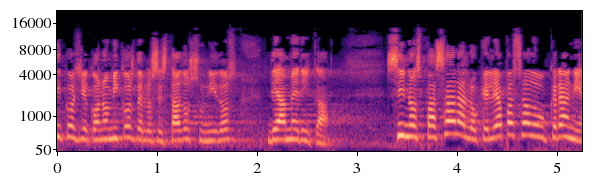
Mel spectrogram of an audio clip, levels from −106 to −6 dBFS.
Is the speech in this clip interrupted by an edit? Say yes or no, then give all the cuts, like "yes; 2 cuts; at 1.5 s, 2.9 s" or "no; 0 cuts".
no; 0 cuts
